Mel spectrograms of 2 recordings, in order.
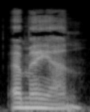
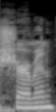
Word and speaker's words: Scheuerman: It's Scheuerman. So Well, damn. Scheuerman. Scheuerman. But we just go with Sherman.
